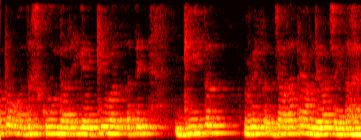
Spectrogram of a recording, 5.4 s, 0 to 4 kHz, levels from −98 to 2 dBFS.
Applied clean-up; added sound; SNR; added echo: none; none; none; reverberation time 0.7 s.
